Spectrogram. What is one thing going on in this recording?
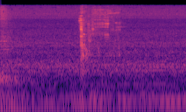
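A short game menu click sounds as a purchase is confirmed.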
